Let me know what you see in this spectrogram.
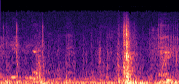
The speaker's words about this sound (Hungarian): Jaj, hát ez ki lehet? Reddiként nyissom már ki az ajtót.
